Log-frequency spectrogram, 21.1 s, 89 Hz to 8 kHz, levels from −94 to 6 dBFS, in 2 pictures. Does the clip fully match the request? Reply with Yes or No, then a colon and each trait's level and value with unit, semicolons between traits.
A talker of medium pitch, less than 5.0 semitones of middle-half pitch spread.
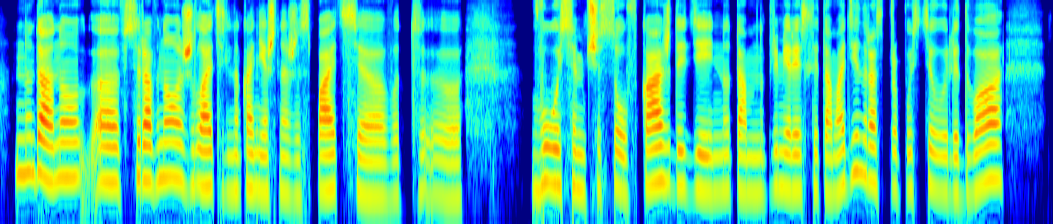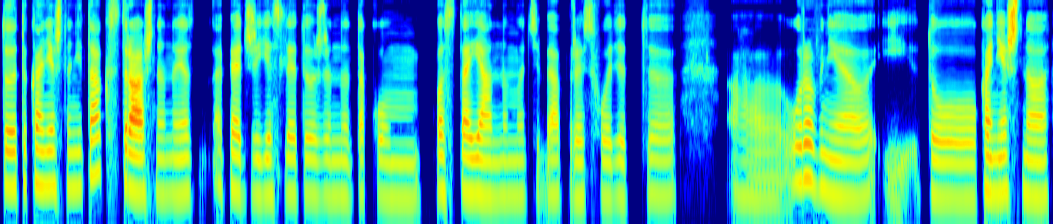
Yes: medium, 180 Hz; average, 3.3 semitones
